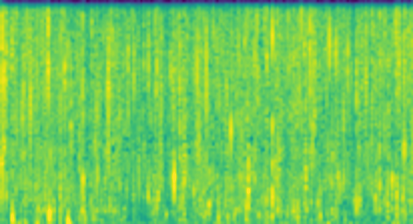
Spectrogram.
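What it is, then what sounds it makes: Cling wrap over a foam mic cover being scratched. Fingertips of both hands scratch clear plastic cling film wrapped over a black foam microphone windscreen. The result is a steady, dense crinkling and rustling with a muffled, low-heavy tone, with a few louder thumps near the start.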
